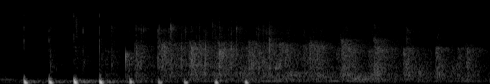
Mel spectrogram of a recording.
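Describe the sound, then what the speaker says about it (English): Audience applause at a Starknet coding basecamp session: a few loud, spaced claps up close at first, then a scattered, fainter round of clapping from the room that tapers off. "just a round of applause to everybody"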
